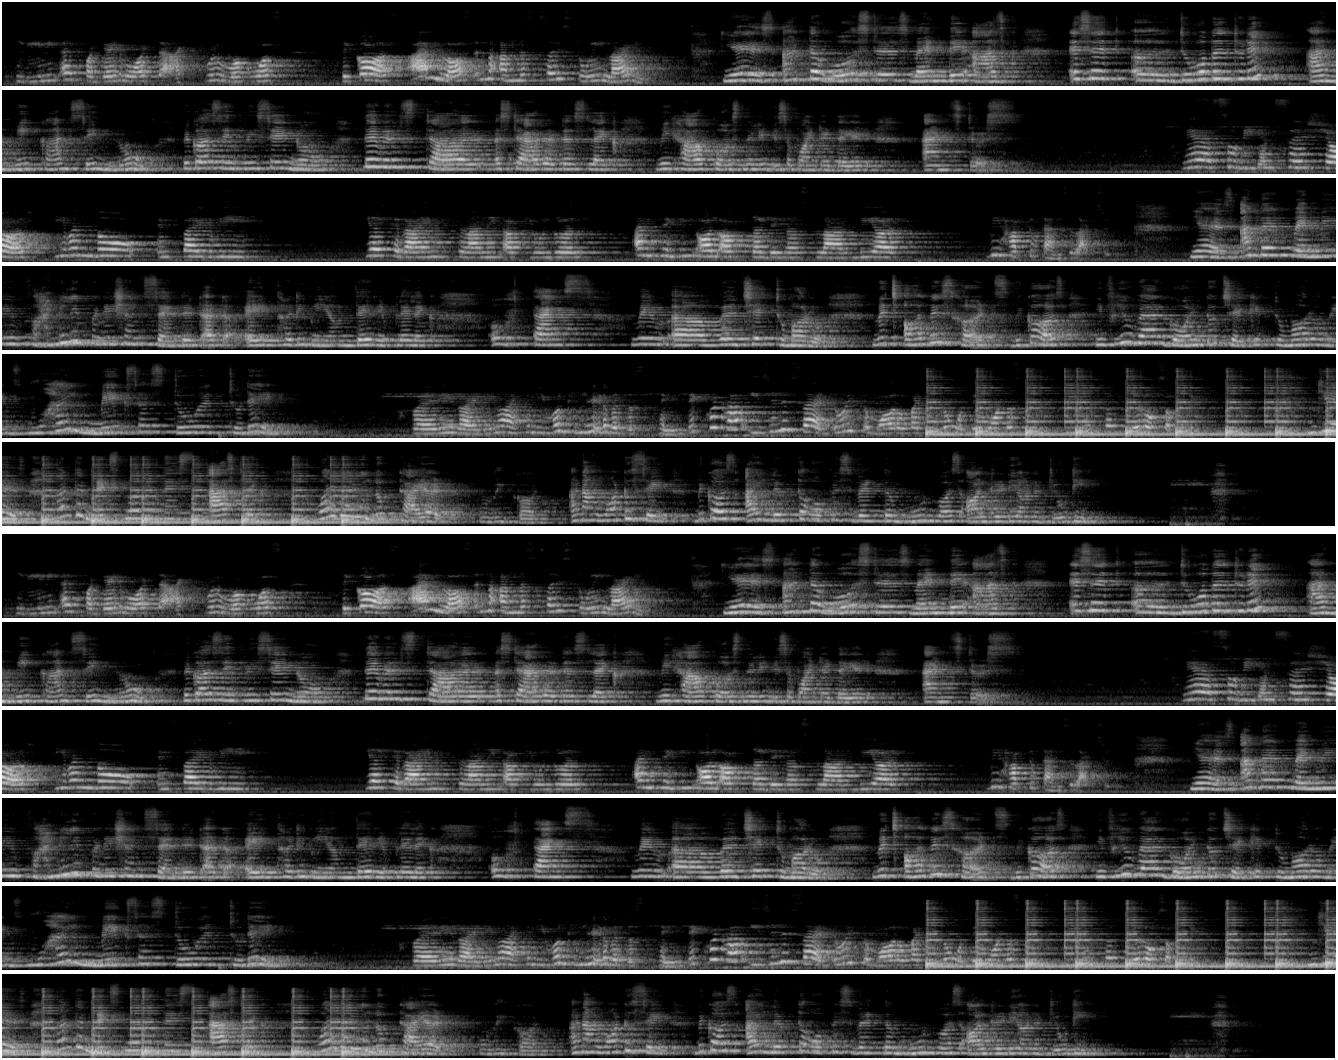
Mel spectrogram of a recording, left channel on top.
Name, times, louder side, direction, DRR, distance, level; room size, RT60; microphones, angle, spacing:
voice 1, 0.1-2.8 3.4-6.5 25.2-29.2 30.3-32.5 33.0-35.7 36.5-37.6 57.2-63.5 64.0-65.4 78.4-78.7, equal, 5° left, 5 dB, 0.5 m, -23 dB
voice 2, 6.9-12.7 13.0-14.8 15.1-23.4 38.0-38.3 38.6-56.1 66.1-71.2 71.5-72.1 72.4-77.6 78.8-78.9, equal, 30° left, -1 dB, 2.8 m, -24 dB
sound 1, 62.6-70.6, right 1 dB, 20° right, 1.4 m, -22 dB
23.5 x 9.6 x 6.4 m, 1.2 s
head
